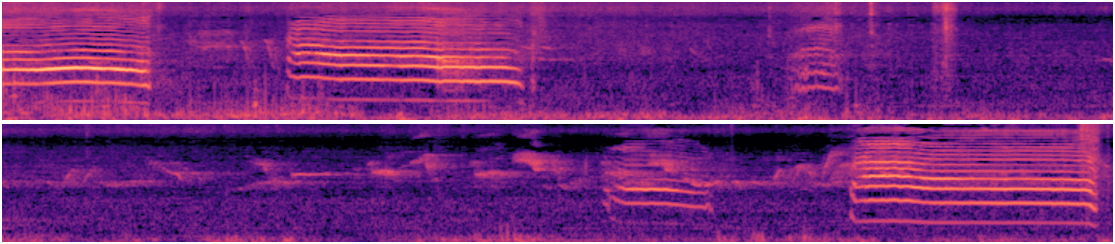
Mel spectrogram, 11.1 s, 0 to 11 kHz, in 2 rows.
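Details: A brown, black and white cat howling, recorded on 10 May 2024 at 6:58 in the morning: loud drawn-out harmonic wails, first falling then level, repeated several times with pauses between, a softer short cry near the ninth second, faint outdoor background.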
